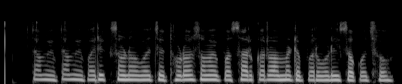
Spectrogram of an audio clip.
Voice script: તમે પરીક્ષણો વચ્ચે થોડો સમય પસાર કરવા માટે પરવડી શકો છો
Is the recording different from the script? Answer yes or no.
yes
